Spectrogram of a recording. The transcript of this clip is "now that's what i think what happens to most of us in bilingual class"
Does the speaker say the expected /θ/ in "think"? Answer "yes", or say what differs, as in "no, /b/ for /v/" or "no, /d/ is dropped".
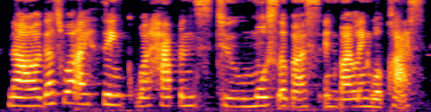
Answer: yes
